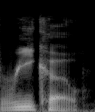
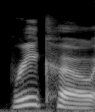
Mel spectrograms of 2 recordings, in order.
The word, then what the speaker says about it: RICO: And just so we're all on the same page, that's pronounced RICO. RICO.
